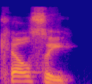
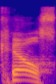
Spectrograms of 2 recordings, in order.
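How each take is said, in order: First: The name is said as two syllables. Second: The name is said as one syllable. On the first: The speaker calls it wrong. "not Kelsey" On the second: The speaker calls it right. "it's pronounced Kels"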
